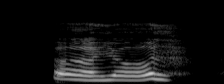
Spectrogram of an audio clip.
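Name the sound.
a yawn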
